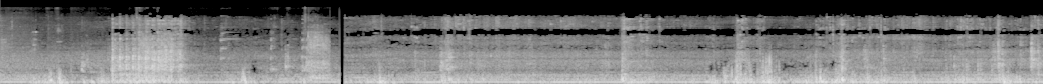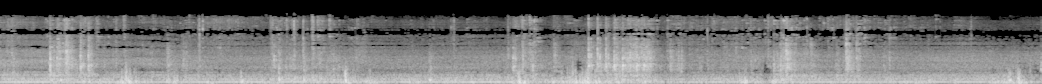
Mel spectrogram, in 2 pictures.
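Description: Excavator's diesel engine running steadily, with irregular crashes and scraping of breaking brick and concrete as it demolishes a house.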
